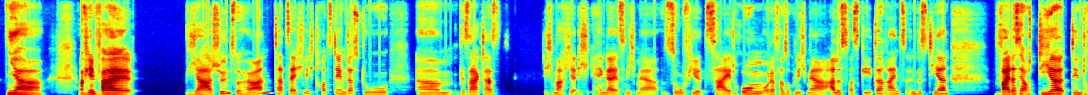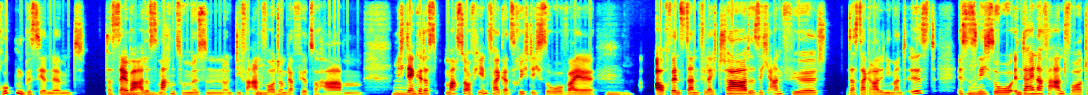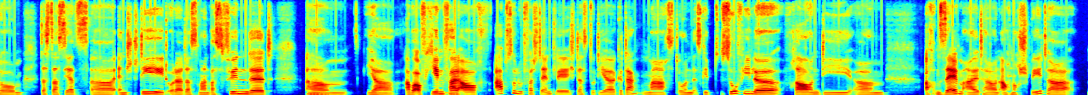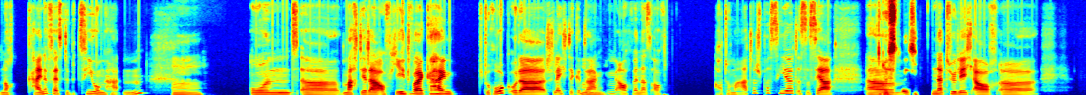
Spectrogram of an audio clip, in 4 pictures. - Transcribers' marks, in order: distorted speech; other background noise; unintelligible speech; laughing while speaking: "auf jeden Fall"
- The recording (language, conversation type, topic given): German, advice, Wie erlebst du deine Angst vor Ablehnung beim Kennenlernen und Dating?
